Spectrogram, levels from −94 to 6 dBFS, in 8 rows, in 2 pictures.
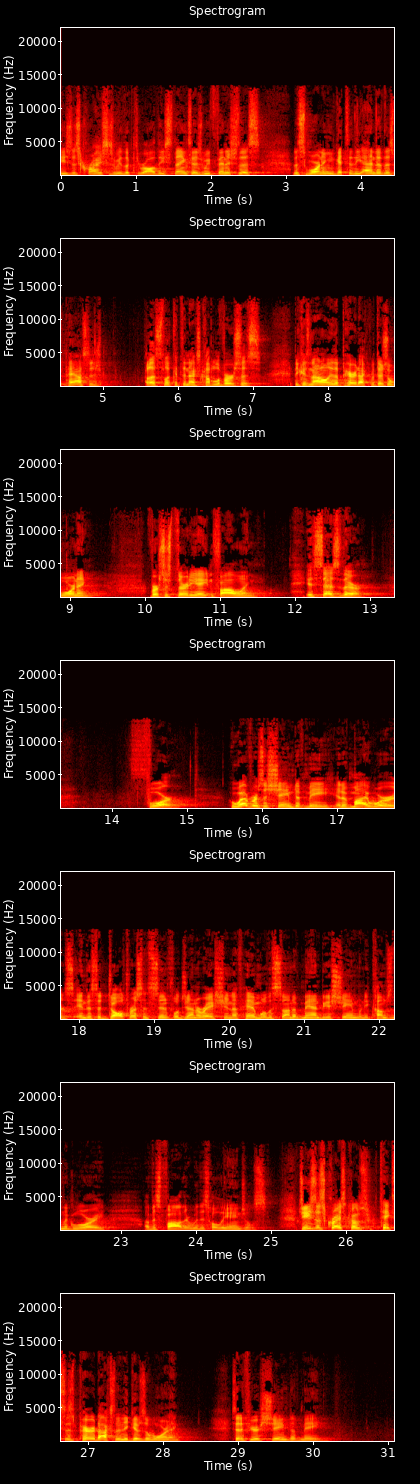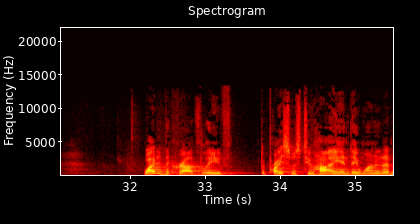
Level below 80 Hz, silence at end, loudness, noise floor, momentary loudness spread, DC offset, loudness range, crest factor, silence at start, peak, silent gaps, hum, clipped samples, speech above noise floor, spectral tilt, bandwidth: -72 dBFS; 0 s; -25 LUFS; -70 dBFS; 14 LU; under 0.1%; 8 LU; 22 dB; 0 s; -4 dBFS; none; none; under 0.1%; 45 dB; -3.5 dB/octave; 13.5 kHz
